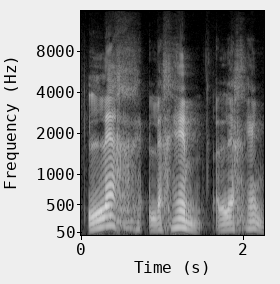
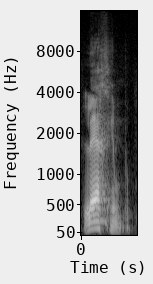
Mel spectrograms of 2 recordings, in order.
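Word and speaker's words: לחם: Pão em hebraico é lechem. Nós temos mania de colocar acento onde não é. Lechem, né? Mas é lechem.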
